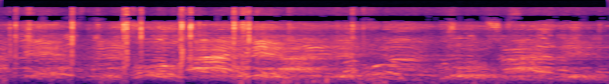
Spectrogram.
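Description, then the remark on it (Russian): A large crowd of workers at a factory shouts and jeers in the heat during a speech by Lukashenko, many overlapping voices forming a loud, continuous roar with rising and falling yells and no single clear speaker. “Можете еще покричать.”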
